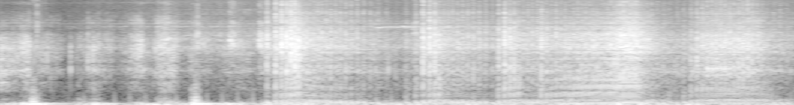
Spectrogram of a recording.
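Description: Dirt bike engine running, then revved up and down several times from about two seconds in, over a low rumble.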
